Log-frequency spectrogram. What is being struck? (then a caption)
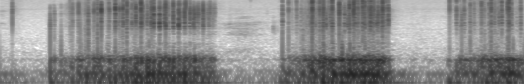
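Metal mesh microphone grille scratched with fingernails. Long pointed acrylic nails scratch across a black metal mesh microphone grille in three bursts, separated by short quiet gaps. The scratching comes through as a close, boomy low rumble layered with dense crackling and scraping ticks.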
